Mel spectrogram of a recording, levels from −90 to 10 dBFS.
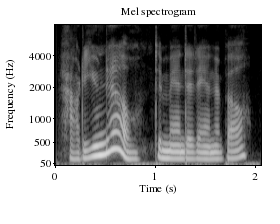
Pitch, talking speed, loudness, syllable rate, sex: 175 Hz, 175 wpm, -15 LUFS, 6.3 syllables/s, female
